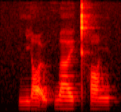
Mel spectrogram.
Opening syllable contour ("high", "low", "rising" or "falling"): low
